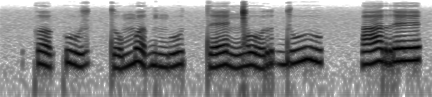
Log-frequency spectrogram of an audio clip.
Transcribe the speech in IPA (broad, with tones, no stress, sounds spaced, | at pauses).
k ʌ˧˩˧ k u˧˩˧ z tː o˩˥ m ʌ˧˩˧ d m u˩˧˩ tː ɛ˩˧˩ ŋ͡ǀ o˧˩˧ r d u˧˥˧ | a˧˥˧ r ɛ˥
